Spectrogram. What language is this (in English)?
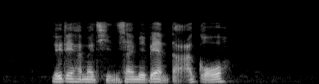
Cantonese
